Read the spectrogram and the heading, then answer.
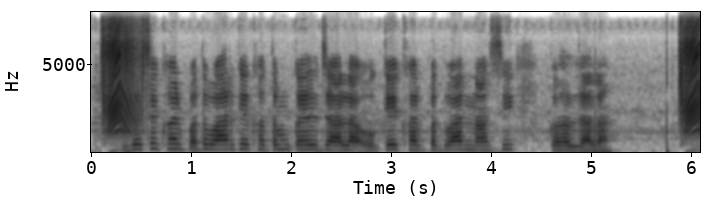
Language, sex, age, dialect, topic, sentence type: Bhojpuri, female, 18-24, Northern, agriculture, statement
